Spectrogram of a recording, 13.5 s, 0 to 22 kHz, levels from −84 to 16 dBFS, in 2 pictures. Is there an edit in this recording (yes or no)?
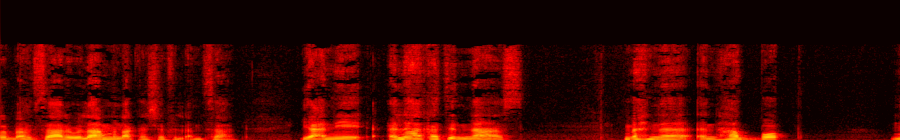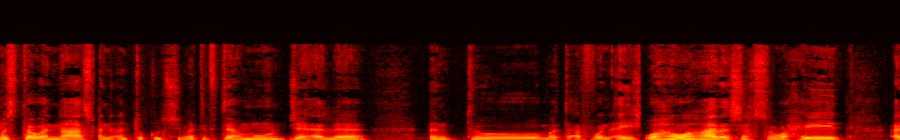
yes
